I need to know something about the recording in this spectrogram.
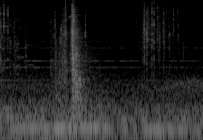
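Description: A lock pick scrapes and clicks inside a lock.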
